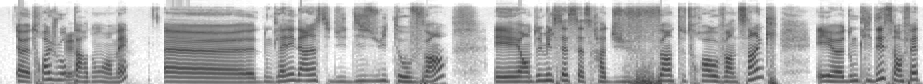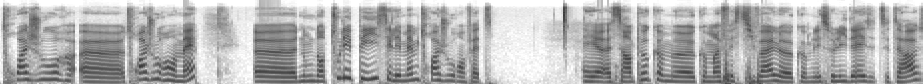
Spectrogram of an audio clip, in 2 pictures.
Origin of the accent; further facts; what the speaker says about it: Paris, Île-de-France, France; comme je suis parisienne, je suis restée à Paris parce que j'avais déjà tellement à faire à Paris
